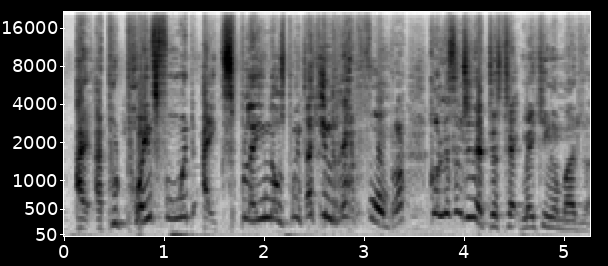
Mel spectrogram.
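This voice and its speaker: Over noticeable background noise, a man with an extremely high pitch talks at a fairly quick pace in an animated tone, his voice making very wide pitch swings. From South Africa. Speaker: comedian and podcast co-host. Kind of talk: casual chat. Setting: live in a pub.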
